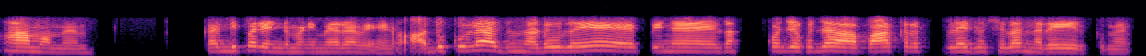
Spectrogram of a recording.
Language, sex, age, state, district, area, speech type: Tamil, female, 30-45, Tamil Nadu, Nilgiris, urban, conversation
